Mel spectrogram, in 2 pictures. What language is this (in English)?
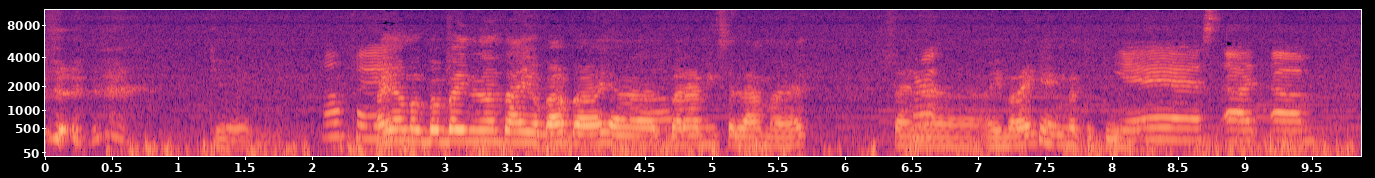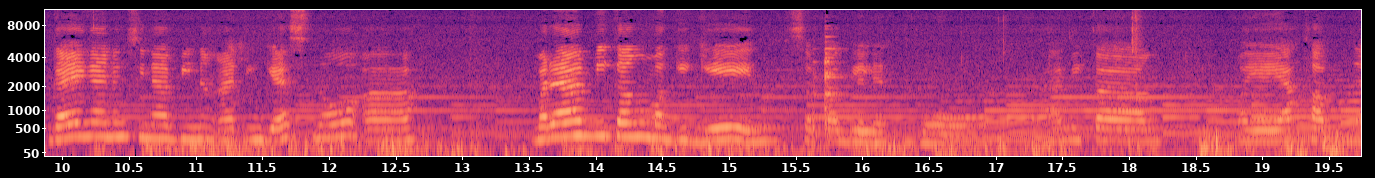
Filipino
